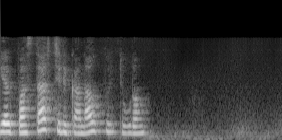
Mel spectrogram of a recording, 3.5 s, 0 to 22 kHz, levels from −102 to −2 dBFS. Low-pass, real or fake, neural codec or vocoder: 7.2 kHz; fake; codec, 16 kHz, 0.5 kbps, X-Codec, WavLM features, trained on Multilingual LibriSpeech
